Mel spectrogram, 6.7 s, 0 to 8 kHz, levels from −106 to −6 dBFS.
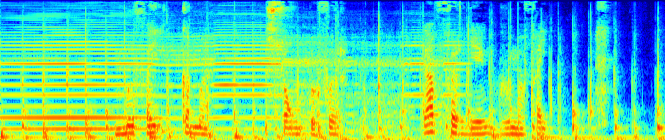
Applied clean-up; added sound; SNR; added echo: none; Run + Bowed string instrument; 1 dB; none.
